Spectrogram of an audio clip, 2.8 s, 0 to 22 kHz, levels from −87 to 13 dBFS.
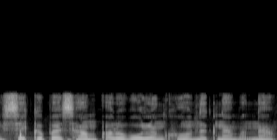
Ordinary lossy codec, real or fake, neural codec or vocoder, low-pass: none; real; none; 7.2 kHz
